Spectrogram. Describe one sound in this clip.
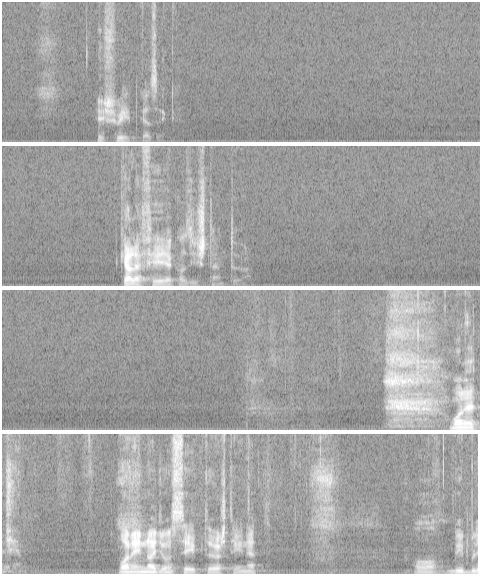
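A man speaks slowly through a microphone, with long pauses, in a slightly echoing room.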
